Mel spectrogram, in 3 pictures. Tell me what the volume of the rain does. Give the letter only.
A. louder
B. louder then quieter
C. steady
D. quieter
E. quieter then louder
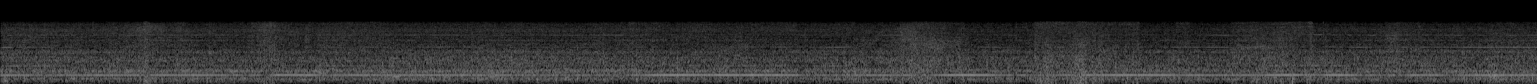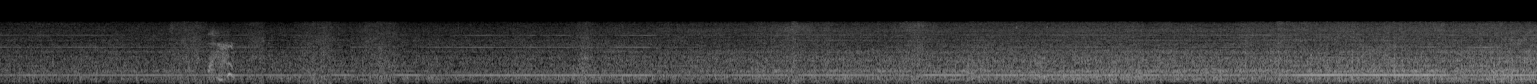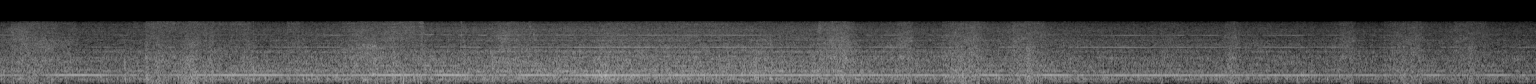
A.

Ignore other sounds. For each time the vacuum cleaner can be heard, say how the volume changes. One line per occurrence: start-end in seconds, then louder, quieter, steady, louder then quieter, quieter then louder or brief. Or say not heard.
0.0-46.0 louder.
